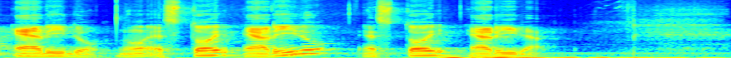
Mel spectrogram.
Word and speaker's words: herido: No, be careful because in the H sound in Spanish it's silent, so it's herida or herido.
